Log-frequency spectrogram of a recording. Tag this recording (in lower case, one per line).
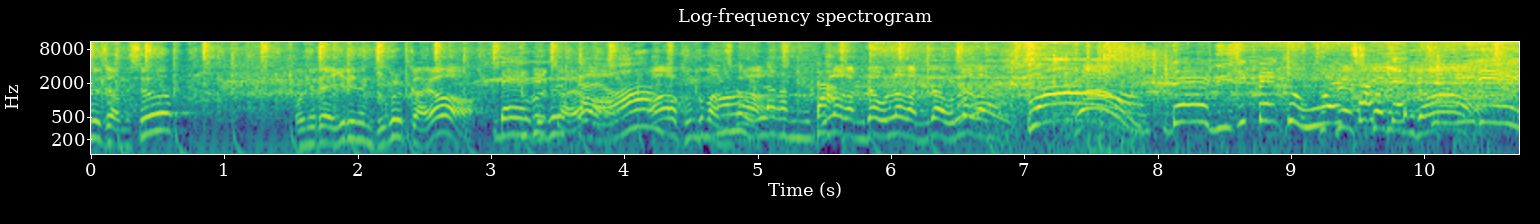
music
speech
